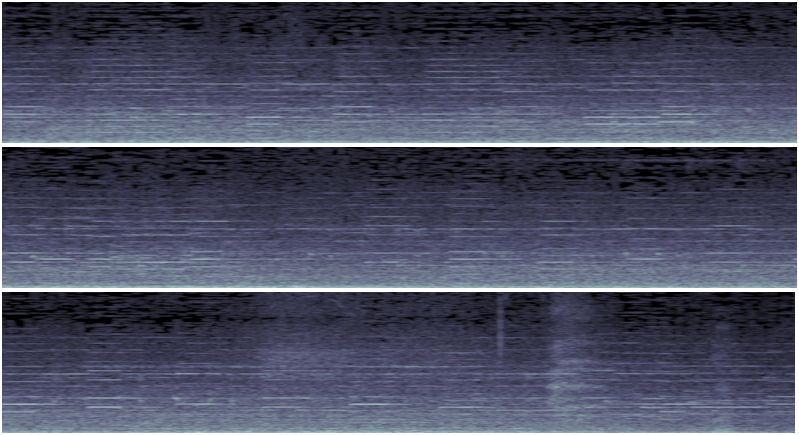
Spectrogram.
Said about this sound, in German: Aber was wir hier hören, ist ein kleiner Dudelsack. Und das ist wirklich was, was man in London überall hat. An jeder Straßenecke stehen Menschen und machen Musik. Und zwar keine schlechte.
